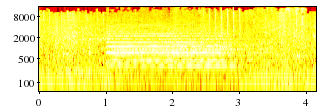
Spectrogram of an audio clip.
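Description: A train of boxcars rolling past close by with a steady low rumble. About a second in, a locomotive air horn sounds one steady chord for about two seconds, then stops.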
